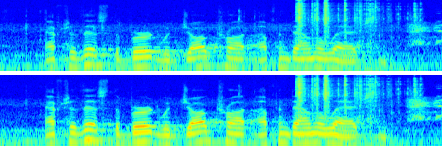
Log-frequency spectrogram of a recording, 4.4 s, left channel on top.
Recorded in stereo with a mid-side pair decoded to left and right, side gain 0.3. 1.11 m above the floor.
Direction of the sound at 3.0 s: 35° right.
